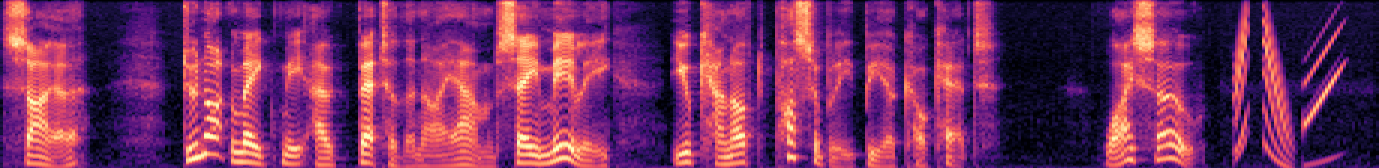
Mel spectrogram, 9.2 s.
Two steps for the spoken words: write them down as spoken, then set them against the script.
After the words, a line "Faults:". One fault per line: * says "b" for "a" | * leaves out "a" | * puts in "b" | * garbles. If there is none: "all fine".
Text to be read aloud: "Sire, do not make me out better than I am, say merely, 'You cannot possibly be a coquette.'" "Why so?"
"Sire, do not make me out better than I am, say merely, 'You cannot possibly be a coquette.'" "Why so?"
Faults:
all fine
